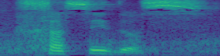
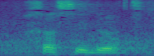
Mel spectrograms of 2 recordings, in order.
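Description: First: Yeshivish accent, ending in -us. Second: Modern Israeli form, ending in -ut. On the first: The speaker sounds like a Lithuanian yeshiva student. "עם המבטא הישיבש" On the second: The speaker sounds like a Zionist. "זה הציונים, חסידות"

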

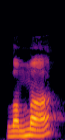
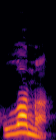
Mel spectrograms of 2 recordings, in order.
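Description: First: The stress is on the second syllable. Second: The stress is on the first syllable. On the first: It asks for what purpose something happens. "Mile ra is you emphasize the second part of the word" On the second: It asks why something happens. "from the emphasizing the first part of the word"

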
